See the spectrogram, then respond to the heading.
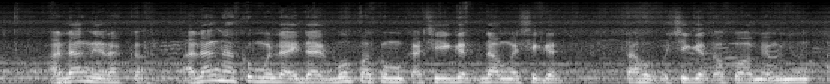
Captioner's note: speaking in foreign language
